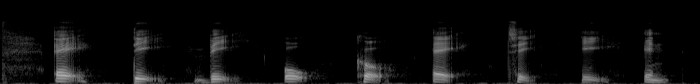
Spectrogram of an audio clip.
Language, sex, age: Danish, male, 34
